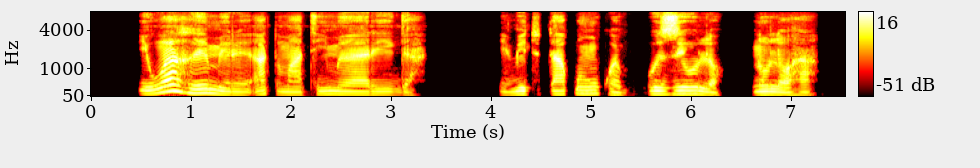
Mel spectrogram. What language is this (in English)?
Igbo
